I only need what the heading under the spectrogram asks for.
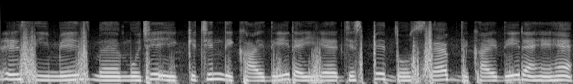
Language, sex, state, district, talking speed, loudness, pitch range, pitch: Hindi, female, Uttar Pradesh, Deoria, 180 wpm, -11 LUFS, 185-215 Hz, 195 Hz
